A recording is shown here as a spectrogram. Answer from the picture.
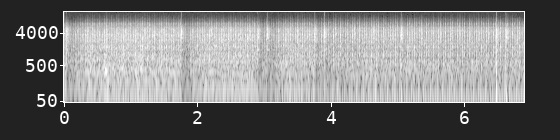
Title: Стук в двигателе AWX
